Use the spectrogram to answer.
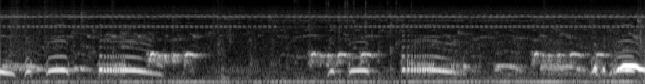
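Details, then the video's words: Several spotted doves cooing together as a lure for wild doves: soft downslurred and arched coos with some higher, flatter notes layered on top, over a low droning hum and a faint high electronic tone. "TEKUKUR GACOR suara merdu"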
